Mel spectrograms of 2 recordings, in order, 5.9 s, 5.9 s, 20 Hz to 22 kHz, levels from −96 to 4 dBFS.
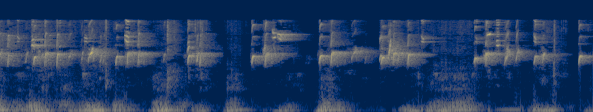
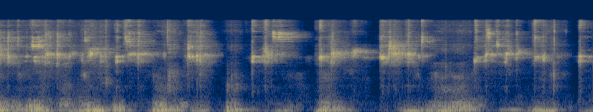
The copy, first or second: second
